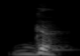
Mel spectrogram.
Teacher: Your tongue is on the top or roof of your mouth towards the very back. And when it drops down, it kicks out or pushes the sound G.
